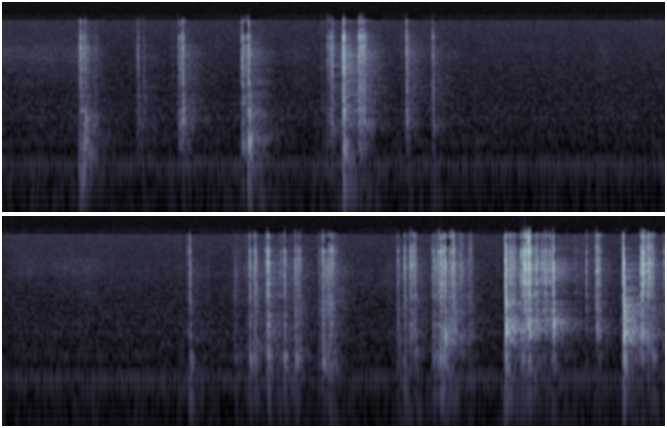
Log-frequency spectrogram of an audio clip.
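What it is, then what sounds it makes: Kinetic sand being cut. A hand-held red knife blade repeatedly presses into and cuts a flat patch of loose orange kinetic sand on a yellow surface. Short, crisp, bright crunches and clicks come at an irregular pace, then pause for a few seconds before returning in denser clusters. A faint steady low hum sits underneath.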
